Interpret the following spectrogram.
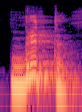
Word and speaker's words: वृत्त: इसी प्रकार री की मात्रा देखते हैं, जैसे वृत्त। वृत्त, ये देखिए जो री की मात्रा है ये वृत्त, यानी कि वाह बढ़ के नीचे लगी है।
